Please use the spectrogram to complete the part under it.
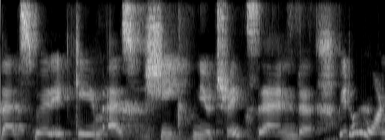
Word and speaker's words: ChicNutrix: Coming to the name, Chic Nutrix, yeah, as we pronounce it. And I know there are different pronunciations that we hear every time, but it was the word chic, if you know, it means stylish. It means something we say, it's chic.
